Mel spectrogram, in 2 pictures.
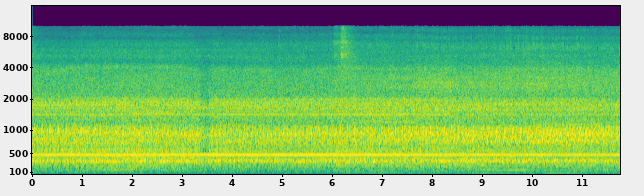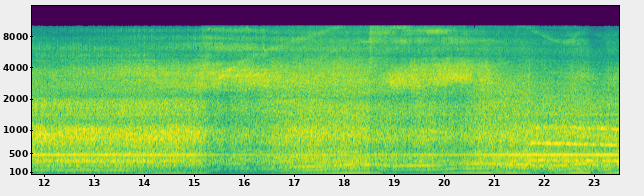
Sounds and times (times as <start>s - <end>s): Truck: 0.0s - 23.5s.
